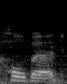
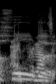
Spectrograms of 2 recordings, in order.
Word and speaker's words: halberd: of like a halberd kind of thing, which I don't think is how you say it, but like a halberd.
